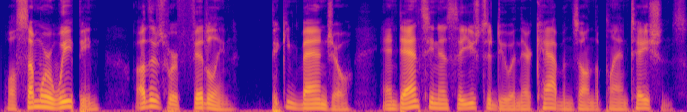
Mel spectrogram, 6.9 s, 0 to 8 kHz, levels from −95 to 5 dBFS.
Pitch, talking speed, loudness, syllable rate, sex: 105 Hz, 190 wpm, -22 LUFS, 5.7 syllables/s, male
